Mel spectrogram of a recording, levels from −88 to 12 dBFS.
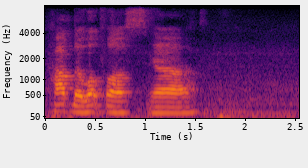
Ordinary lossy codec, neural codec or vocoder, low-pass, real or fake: none; codec, 16 kHz, 6 kbps, DAC; none; fake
